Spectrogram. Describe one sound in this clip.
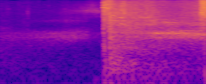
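A sniper rifle fires a heavy shot.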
